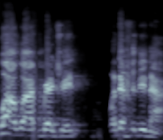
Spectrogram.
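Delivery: put-on Jamaican patois accent. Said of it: "And he's patois".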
